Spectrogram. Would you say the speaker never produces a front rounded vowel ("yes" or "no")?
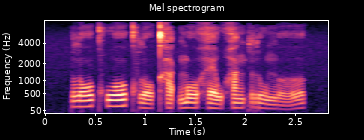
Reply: yes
